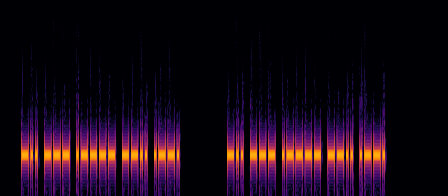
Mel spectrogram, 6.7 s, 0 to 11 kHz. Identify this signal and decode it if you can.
Morse code, heard as a keyed tone, about 36 wpm, 700 Hz. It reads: DO1ZP DO1ZP
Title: DXCC-100 Call Signs - 5 Characters - Repeated 3x - 35wpm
